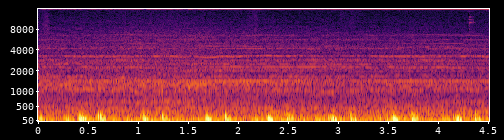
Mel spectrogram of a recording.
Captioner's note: heart Beating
